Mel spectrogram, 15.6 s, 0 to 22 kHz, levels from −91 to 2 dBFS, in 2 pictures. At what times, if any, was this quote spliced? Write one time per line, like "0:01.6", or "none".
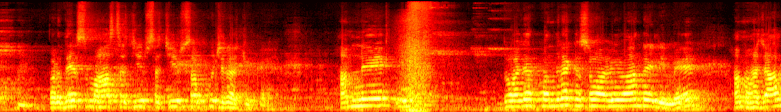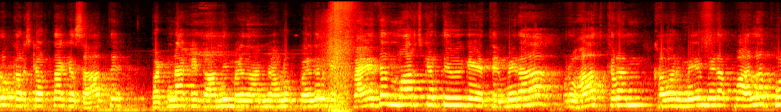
0:04.2
0:11.2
